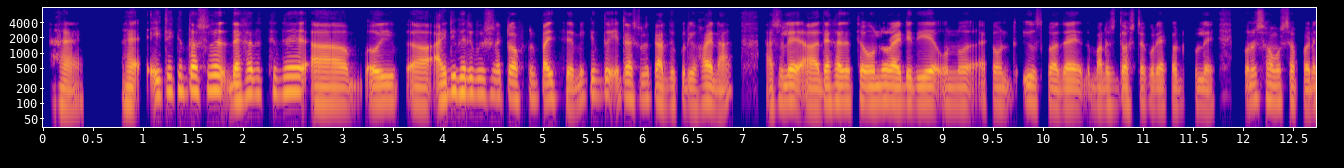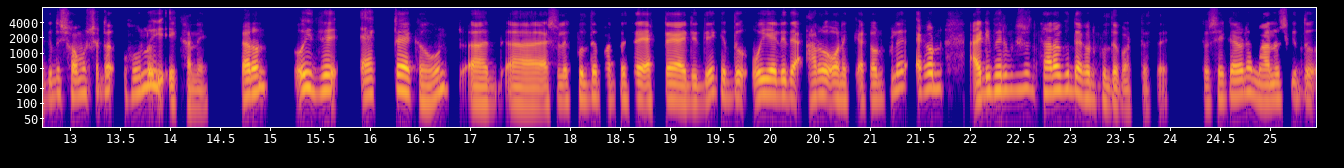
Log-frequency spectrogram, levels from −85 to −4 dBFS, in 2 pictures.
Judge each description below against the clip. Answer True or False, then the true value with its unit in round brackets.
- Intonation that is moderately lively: False (6.1 semitones)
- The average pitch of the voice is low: True (125 Hz)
